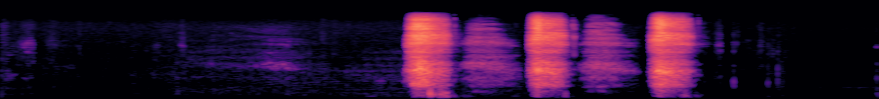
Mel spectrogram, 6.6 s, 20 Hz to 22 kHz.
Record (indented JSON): {
  "exhalation_length": "6.6 s",
  "exhalation_amplitude": 11209,
  "exhalation_signal_mean_std_ratio": 0.28,
  "survey_phase": "beta (2021-08-13 to 2022-03-07)",
  "age": "45-64",
  "gender": "Male",
  "wearing_mask": "No",
  "symptom_none": true,
  "smoker_status": "Current smoker (e-cigarettes or vapes only)",
  "respiratory_condition_asthma": false,
  "respiratory_condition_other": false,
  "recruitment_source": "REACT",
  "submission_delay": "2 days",
  "covid_test_result": "Negative",
  "covid_test_method": "RT-qPCR",
  "influenza_a_test_result": "Negative",
  "influenza_b_test_result": "Negative"
}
